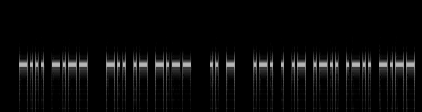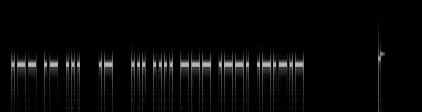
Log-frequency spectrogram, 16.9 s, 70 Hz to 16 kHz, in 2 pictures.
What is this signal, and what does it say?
Morse code, heard as a keyed tone, about 22 wpm, 700 Hz. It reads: BY DAY IT REALLY WAS A SHOP.
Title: Sentences from Top 1600 Words 22wpm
